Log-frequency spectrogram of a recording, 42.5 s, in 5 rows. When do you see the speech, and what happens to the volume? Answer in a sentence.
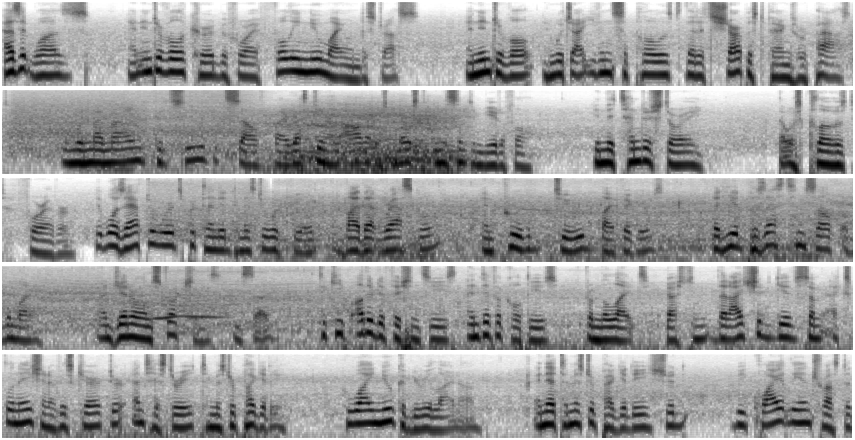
You can hear the speech from 0.0 to 42.5 s, at a steady volume.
